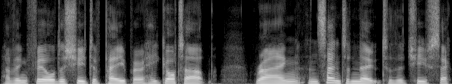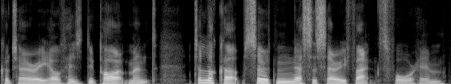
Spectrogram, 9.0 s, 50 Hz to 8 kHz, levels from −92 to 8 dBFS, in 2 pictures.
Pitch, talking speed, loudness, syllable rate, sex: 145 Hz, 195 wpm, -16 LUFS, 5.0 syllables/s, male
